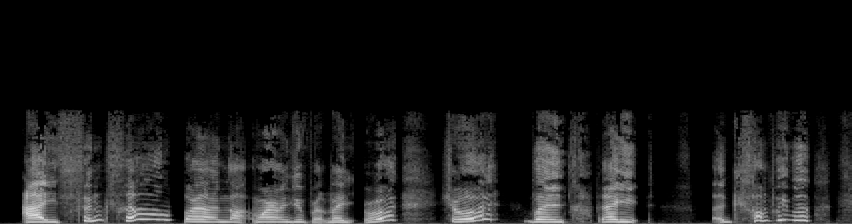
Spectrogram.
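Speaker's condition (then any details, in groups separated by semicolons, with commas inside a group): Cerebral palsy; stutters heavily when talking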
